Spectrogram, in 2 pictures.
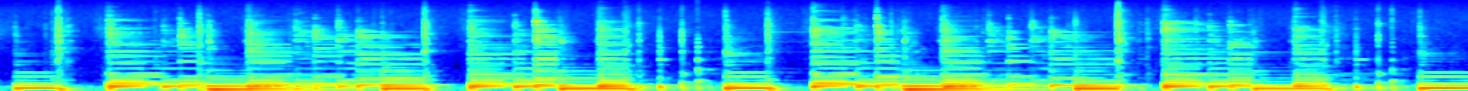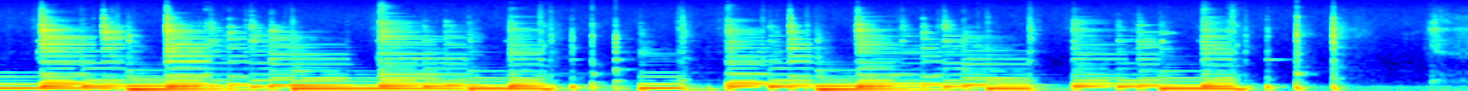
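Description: Acoustic guitar played fingerstyle on a D-sharp minor shape at the sixth fret: bass notes on the low strings alternating with chords struck with the fingertips on the D, G and B strings, in a repeating rhythmic pattern. The playing stops near the end.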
